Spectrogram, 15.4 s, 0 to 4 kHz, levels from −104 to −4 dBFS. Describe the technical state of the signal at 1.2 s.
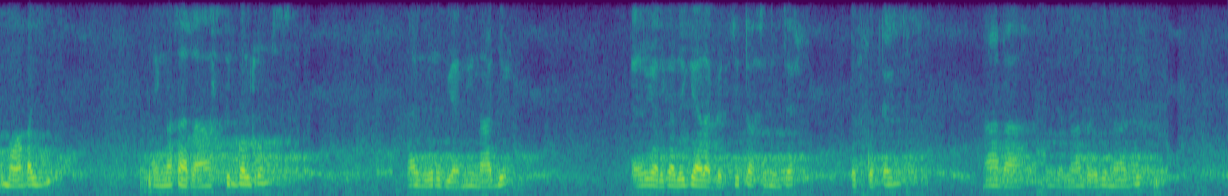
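At 1.2 s the speech drops in and out of a flat synthetic hiss between 0.66 and 1.86 s, with about 1.04 s replaced, likely sound chopped by the voice detector, which swapped in comfort noise.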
